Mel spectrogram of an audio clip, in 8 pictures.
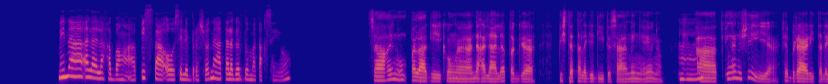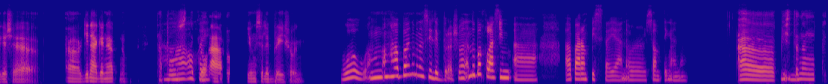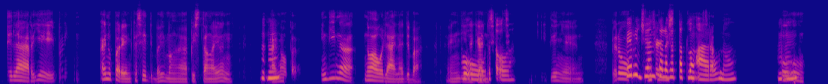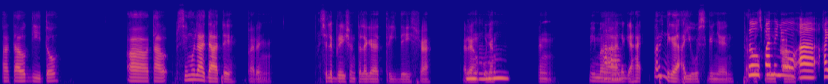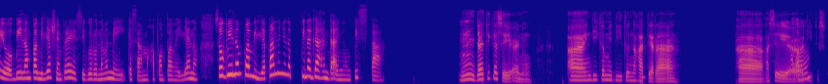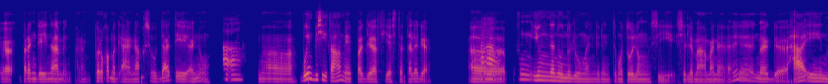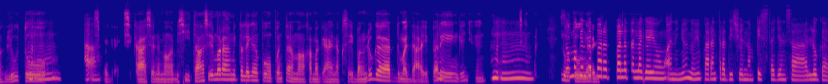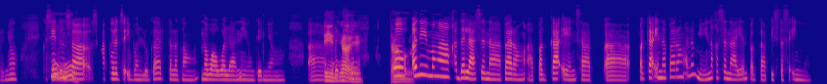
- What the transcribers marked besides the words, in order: in English: "in fairness"; unintelligible speech; tapping
- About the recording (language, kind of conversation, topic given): Filipino, podcast, May alaala ka ba ng isang pista o selebrasyon na talagang tumatak sa’yo?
